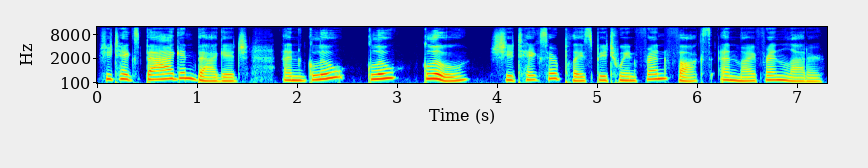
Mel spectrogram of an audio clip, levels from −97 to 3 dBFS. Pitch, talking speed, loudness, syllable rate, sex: 220 Hz, 165 wpm, -21 LUFS, 4.4 syllables/s, female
